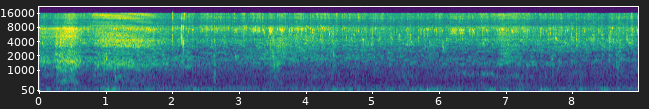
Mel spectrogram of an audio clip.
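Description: Irrigation water running and trickling along the furrows of a field, a steady faint wash of noise, with a brief louder rustle about half a second in.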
